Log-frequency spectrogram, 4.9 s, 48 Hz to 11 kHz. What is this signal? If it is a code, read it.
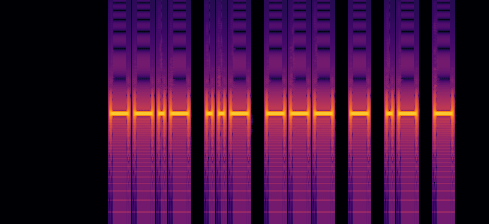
Morse code, heard as a keyed tone, about 20 wpm, 700 Hz. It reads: QUOTAT
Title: Build A Word - 3 Letters At A Time - 9-Letter Words - 20wpm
